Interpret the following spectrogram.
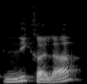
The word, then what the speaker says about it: Nicolas: So this is by Nicolas, and I pronounced it the French way for a reason.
